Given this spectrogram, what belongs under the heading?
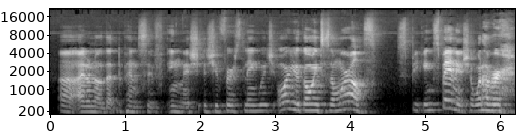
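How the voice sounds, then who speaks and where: Moderate speed and a fairly high pitch from a woman, her pitch varying in an ordinary way, with audible room echo. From Denmark. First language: Danish. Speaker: vlogger. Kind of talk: casual advice talk.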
